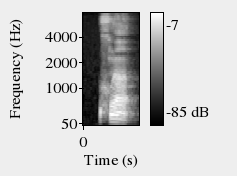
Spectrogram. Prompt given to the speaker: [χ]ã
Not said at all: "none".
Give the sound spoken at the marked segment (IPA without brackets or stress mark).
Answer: xʷ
